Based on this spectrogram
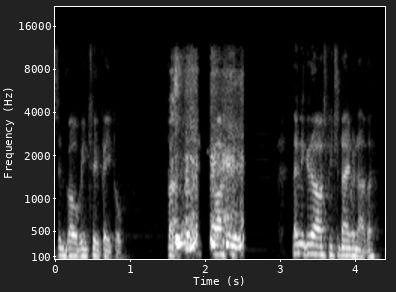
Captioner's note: splutters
